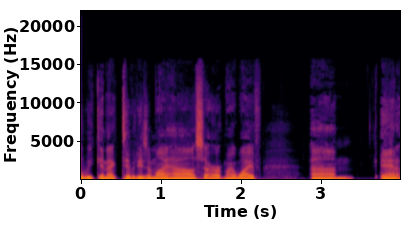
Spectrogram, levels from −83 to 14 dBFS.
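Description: Speech with microphone overload from 0.01 to 1.41 s, ending just before "are my", and again from 3.78 to 3.92 s: peaks run about 3 dB and about 2 dB past the converter's limit, likely from excessive input gain. Flattened tops add harsh crackle, and in the second around a tenth of samples clip.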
